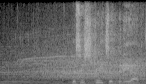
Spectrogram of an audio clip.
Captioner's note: crowd cheering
